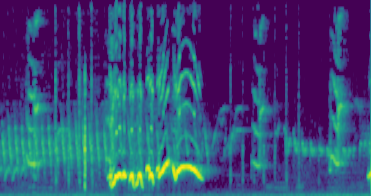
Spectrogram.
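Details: White-rumped shama singing as a lure to get other shamas singing: a high thin trill gives way to a loud burst of rapid looping whistles, then quiet before a last whistled note begins.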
